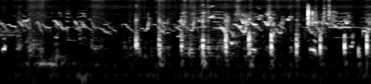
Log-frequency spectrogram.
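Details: Grey francolin (dakhni teetar) chicks feeding: closely spaced, high, falling peeps and a run of louder, sharper chirps, plus clicking noises.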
